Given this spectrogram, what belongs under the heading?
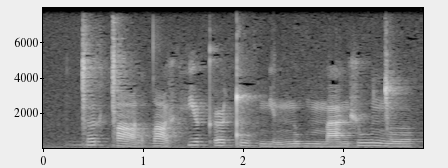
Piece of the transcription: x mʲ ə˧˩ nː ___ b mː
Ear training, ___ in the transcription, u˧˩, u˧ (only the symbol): u˧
